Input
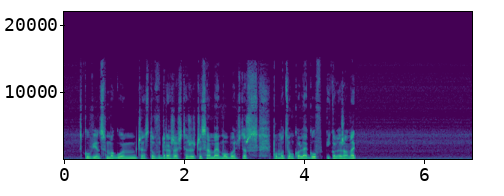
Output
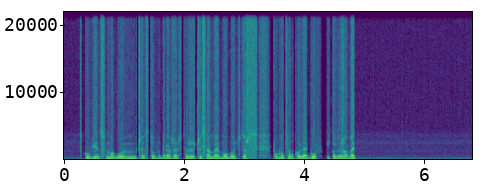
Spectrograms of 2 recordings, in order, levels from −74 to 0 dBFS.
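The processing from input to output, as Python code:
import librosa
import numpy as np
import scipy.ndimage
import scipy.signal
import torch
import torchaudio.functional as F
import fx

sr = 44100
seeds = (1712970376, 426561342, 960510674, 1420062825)

y = fx.peak_eq(x, sr, hz=6600.0, db=-12.0, octaves=1.8, at=(1.47, 2.08))
y = fx.clock_jitter(y, sr, seeds[0], jitter_ms=0.058)
y = y * librosa.db_to_amplitude(6.0)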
